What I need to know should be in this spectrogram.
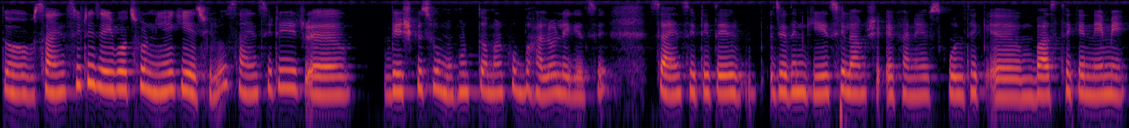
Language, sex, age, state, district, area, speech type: Bengali, female, 18-30, West Bengal, Kolkata, urban, spontaneous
